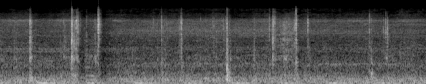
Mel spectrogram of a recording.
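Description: Light plastic clicks and knocks from a car's dashboard trim and pop-out cup holder being handled, scattered through the whole stretch, over a steady low rumble.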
